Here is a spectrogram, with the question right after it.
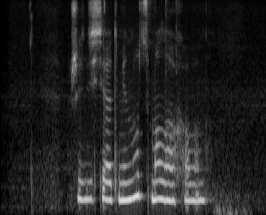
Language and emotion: Russian, neutral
